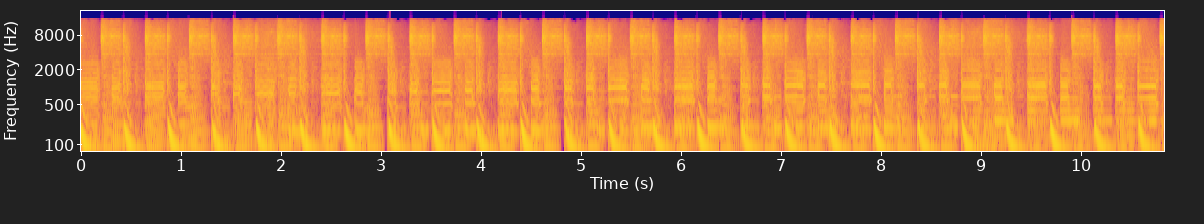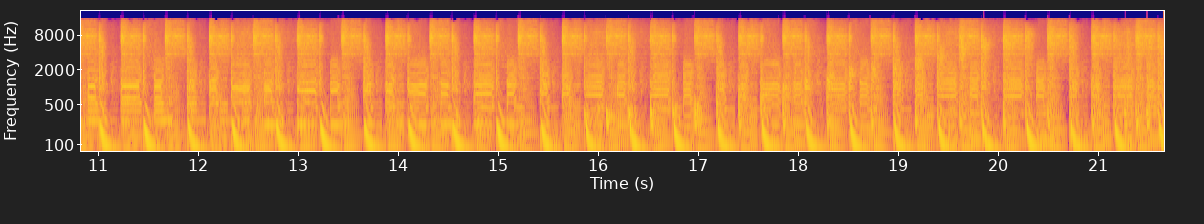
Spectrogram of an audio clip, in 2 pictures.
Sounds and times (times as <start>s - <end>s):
Techno: 0.0s - 21.6s
Video game music: 0.0s - 21.6s.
